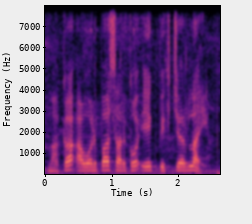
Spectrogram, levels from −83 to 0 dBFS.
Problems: background sounds at intervals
